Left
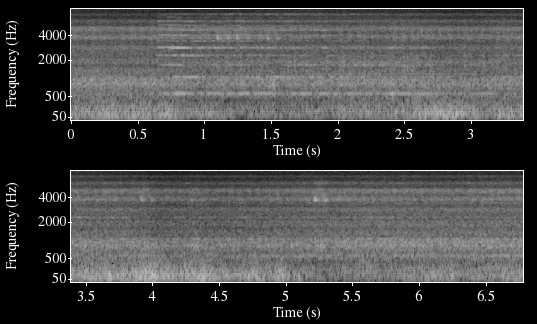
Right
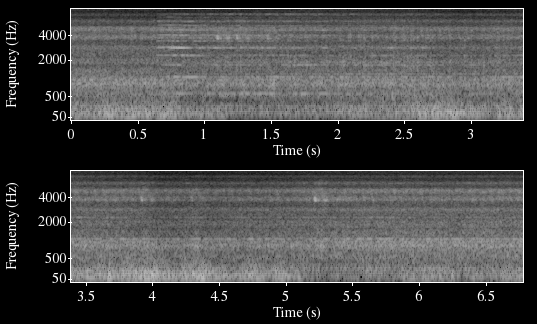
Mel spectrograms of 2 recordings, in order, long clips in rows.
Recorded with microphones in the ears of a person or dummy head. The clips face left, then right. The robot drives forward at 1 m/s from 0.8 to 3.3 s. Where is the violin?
45° left (ahead or behind); by 6.8 s 20° left (ahead or behind).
